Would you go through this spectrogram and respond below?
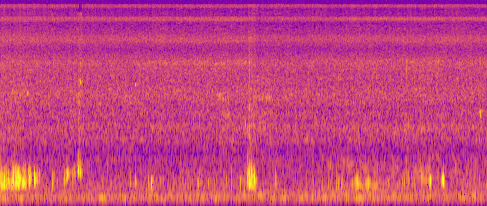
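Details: Gurgling, bubbly rumbles with short squeaky pops over a low steady hum, from a person who says they are very hungry: stomach growling (borborygmi).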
